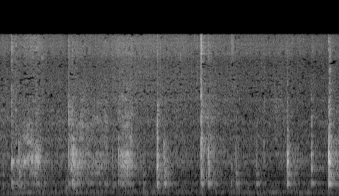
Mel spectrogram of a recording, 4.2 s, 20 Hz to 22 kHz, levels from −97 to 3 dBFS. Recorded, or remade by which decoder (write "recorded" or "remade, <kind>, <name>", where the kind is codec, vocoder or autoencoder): recorded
